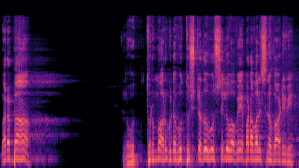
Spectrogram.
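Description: A man playing a solemn male jail warden who speaks slowly and gravely, inside a sermon. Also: fairly high pitch, darkish tone, big-room sound, voice pushed down, lightly acted.

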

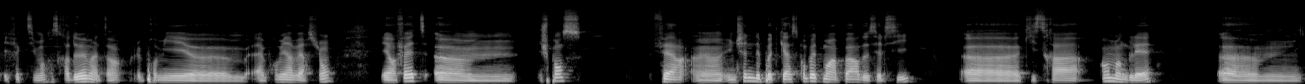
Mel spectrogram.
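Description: Rambling French podcaster, low voice. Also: male voice, a little slow, a little mellow, clean tone. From France. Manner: rambling, many fillers and restarts, addresses listener informally. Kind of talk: casual solo podcast monologue.

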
